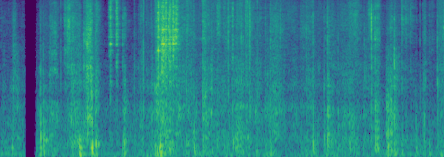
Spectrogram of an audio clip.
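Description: Paper and packaging crinkling and rustling as items are handled and packed into a cardboard box. The sound drops out briefly near the start, and there is one louder crinkle about a second and a half in.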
